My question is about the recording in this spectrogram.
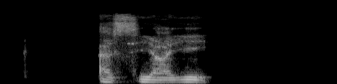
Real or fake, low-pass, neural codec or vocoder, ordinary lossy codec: real; 10.8 kHz; none; Opus, 24 kbps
